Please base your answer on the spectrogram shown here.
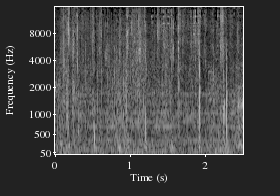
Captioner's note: horses trotting; horse whinnies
